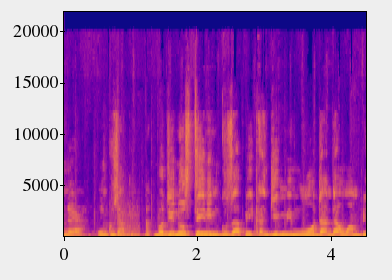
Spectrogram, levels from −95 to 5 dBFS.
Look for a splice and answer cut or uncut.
cut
